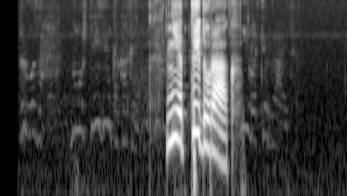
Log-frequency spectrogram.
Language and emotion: Russian, angry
